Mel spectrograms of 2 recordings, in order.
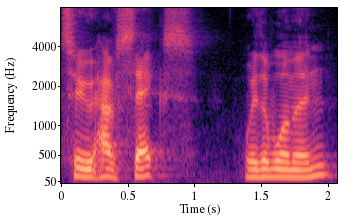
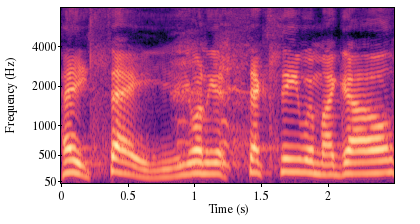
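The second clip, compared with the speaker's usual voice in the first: lisping, pitched up and loud; 6 semitones higher, 8 dB louder than usual. Speaker introduces his own character during the episode, in the Lispy Pimp voice. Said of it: "the Lispy Pimp".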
